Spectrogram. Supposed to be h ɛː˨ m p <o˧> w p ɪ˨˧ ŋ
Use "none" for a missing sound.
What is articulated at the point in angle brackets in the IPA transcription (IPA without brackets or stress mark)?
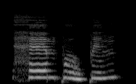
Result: o˨˩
